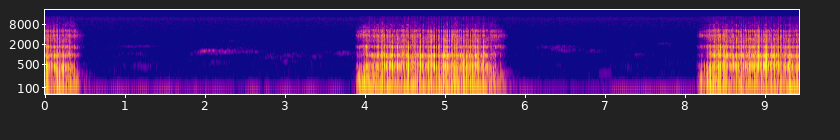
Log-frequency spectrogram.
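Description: Two long, rough, rattling low snores about four seconds apart, with quiet pauses between: cartoon snoring sound effect.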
